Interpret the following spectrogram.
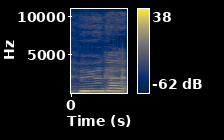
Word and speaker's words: hygge: like i said i'll link everything below and hyuga is ever i think you guys have heard of it maybe or it's spelled h y g g e and it's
